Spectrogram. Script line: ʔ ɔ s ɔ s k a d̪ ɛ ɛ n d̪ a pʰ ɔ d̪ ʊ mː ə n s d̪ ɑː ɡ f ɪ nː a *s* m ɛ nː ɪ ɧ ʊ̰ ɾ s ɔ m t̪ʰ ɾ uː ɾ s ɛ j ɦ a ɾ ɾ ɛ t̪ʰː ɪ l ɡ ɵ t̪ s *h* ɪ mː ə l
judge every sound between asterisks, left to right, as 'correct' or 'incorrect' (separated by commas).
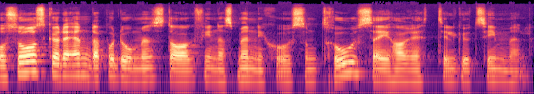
correct, correct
